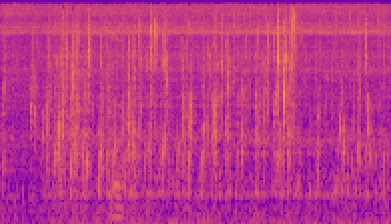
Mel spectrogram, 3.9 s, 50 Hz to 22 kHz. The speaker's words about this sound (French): On a de la crème de coco. Euh, quoi comme quantité 2 x 400, ça fait 800. On a 800 ml de crème de coco qu'on va balancer dans la casserole.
